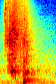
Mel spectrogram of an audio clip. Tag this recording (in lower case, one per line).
domestic sounds
duct tape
